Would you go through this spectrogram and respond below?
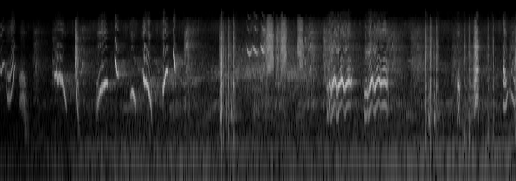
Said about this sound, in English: And so sounds like the lyrebird, they just resonate. I think we actually have some recordings of the lyrebird we can play here. Let's have a listen.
